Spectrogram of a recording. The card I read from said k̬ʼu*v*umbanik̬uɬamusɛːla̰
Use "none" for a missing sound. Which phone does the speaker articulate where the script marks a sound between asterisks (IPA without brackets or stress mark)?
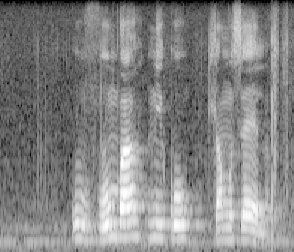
v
